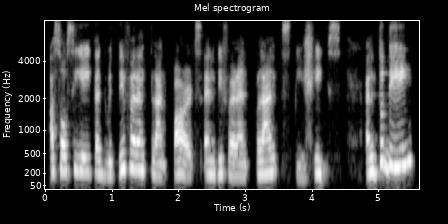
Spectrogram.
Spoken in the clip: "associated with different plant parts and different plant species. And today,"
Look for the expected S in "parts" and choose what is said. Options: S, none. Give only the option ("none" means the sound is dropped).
S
